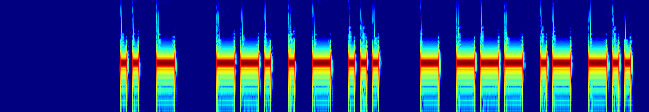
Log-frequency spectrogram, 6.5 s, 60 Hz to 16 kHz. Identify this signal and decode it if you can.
Morse code, heard as a keyed tone, about 20 wpm, 700 Hz. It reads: IT GETS TOAD
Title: All-Age Appropriate Jokes - 20wpm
